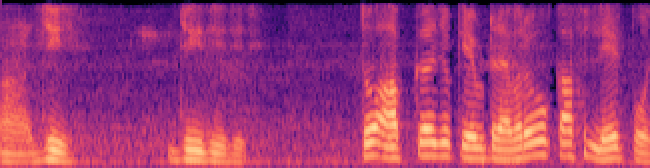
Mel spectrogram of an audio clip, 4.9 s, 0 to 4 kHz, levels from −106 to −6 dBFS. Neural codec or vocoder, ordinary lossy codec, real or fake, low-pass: none; AAC, 24 kbps; real; 3.6 kHz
